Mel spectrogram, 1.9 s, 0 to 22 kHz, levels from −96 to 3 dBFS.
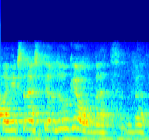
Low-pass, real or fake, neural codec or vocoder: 7.2 kHz; real; none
